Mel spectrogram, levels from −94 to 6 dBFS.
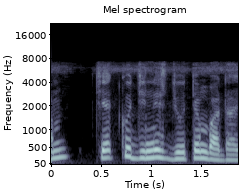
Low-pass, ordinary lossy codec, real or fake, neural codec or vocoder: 7.2 kHz; none; real; none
